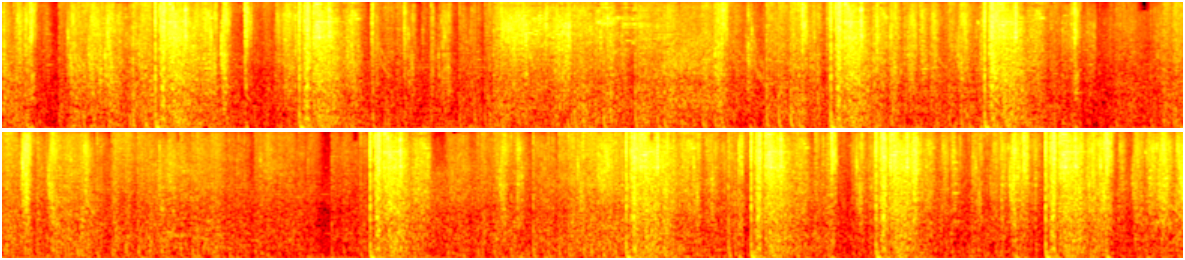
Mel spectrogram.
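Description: A shotgun fires in loud single blasts.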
